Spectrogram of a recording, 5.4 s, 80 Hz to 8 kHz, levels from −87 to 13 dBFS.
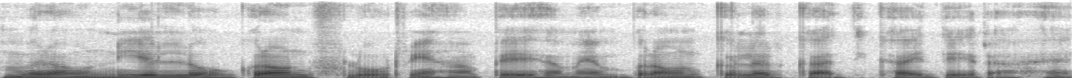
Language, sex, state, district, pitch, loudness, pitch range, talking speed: Hindi, male, Himachal Pradesh, Shimla, 120 Hz, -20 LUFS, 110-140 Hz, 155 wpm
